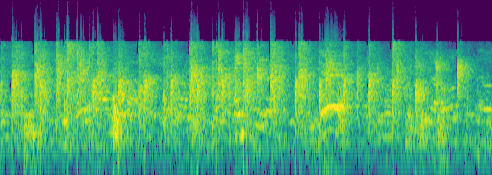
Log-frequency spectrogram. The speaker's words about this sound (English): Let us have a big round of applause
